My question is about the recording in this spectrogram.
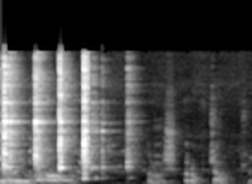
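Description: Metal spoon beating raw egg in a glass bowl, clinking sharply against the glass several times in the first second.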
